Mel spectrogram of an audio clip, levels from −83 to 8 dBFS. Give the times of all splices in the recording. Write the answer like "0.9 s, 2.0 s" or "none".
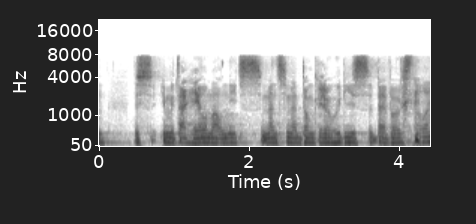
none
